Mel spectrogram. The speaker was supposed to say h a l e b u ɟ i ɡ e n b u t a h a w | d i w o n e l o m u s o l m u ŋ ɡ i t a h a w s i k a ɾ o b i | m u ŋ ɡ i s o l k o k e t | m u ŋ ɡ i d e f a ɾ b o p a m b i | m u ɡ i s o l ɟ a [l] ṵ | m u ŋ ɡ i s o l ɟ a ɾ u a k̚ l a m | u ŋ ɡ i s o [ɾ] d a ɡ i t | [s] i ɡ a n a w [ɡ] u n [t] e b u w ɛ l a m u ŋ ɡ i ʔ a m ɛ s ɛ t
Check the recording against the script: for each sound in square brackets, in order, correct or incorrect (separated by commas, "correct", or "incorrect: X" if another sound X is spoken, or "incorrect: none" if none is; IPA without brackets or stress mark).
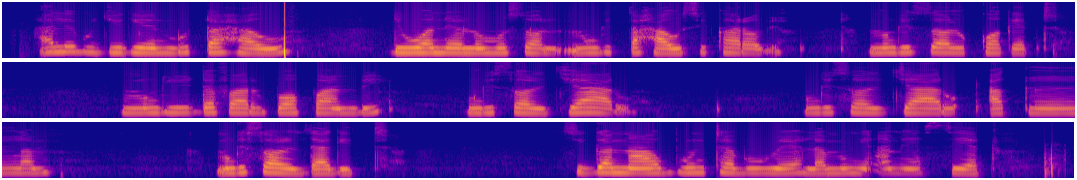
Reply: incorrect: ɾ, incorrect: l, correct, incorrect: b, correct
